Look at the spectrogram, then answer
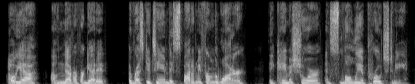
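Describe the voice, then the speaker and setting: A man does a put-on character voice that is very deep and low, at a moderate pace. The recording is very clean, with a silent background. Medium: solo performance. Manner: warm, chatty.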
